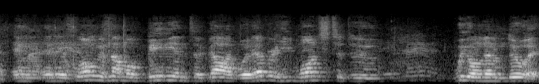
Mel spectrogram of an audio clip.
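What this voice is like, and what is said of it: Hillbilly Southern accent. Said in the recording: “I have a hillbilly accent, so you hear the hillbilly come out of me.”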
